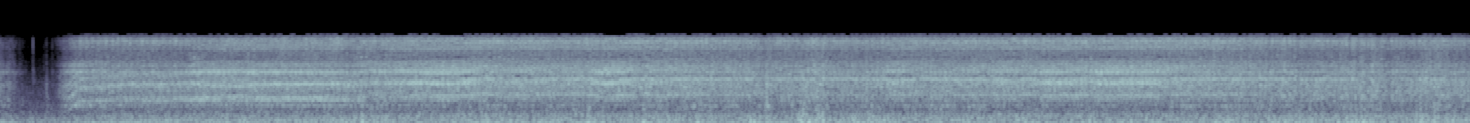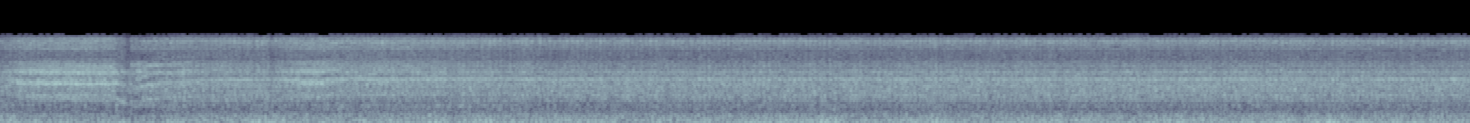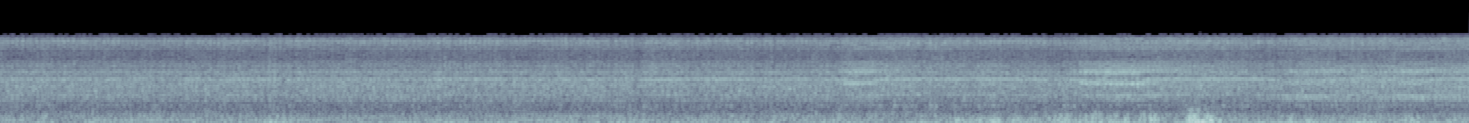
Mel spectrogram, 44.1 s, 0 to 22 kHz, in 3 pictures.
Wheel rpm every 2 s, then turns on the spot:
100, 200, 220, 230, 230, 220, 230, 220, 210, 230, 230, 240, 230, 230, 230, 230, 230, 230, 230, 230, 230, 230.
none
